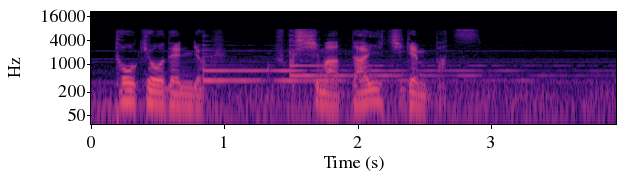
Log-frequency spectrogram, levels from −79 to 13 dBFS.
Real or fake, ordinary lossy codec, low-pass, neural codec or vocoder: real; none; none; none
